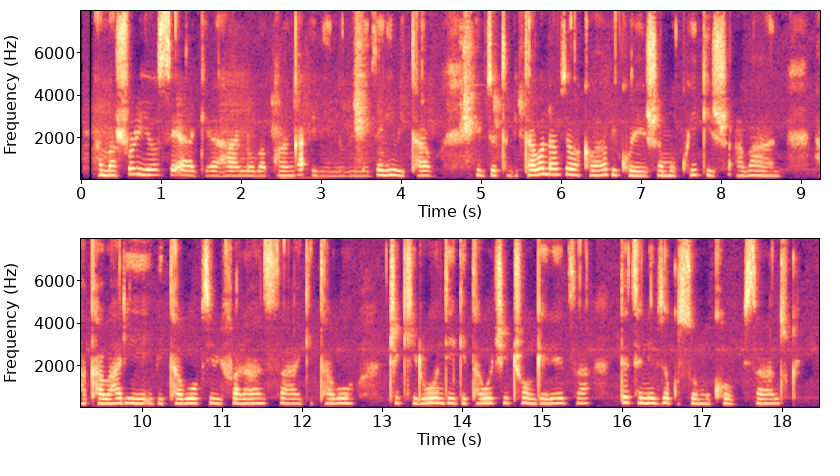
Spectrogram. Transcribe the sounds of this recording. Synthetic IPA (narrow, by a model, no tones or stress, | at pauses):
amaʃuːɾijo̞ːse̞aɾaɡiɾahaːn̥huβapaːŋɡaʔiβiːn̥huβime̞ze̞ŋ̥hiβitʰaβo̞ivjoβitʰaβo̞navjo̞βakʰaβaβaβikʰo̞ɾe̞ʃamukwiːɡiʃaʔːβaːnahakʰaβahaɾiːβitʰaβo̞vjiβifaɾaːnsaiɡitʰaβo̞t͡ʃikʰiɾuːndiɡitʰaβo̞t͡ʃit͡ʃo̞ːŋɡe̞ɾe̞zande̞t͡se̞niːvjo̞ɡuso̞mukʰo̞βisaːnzɡwe̞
